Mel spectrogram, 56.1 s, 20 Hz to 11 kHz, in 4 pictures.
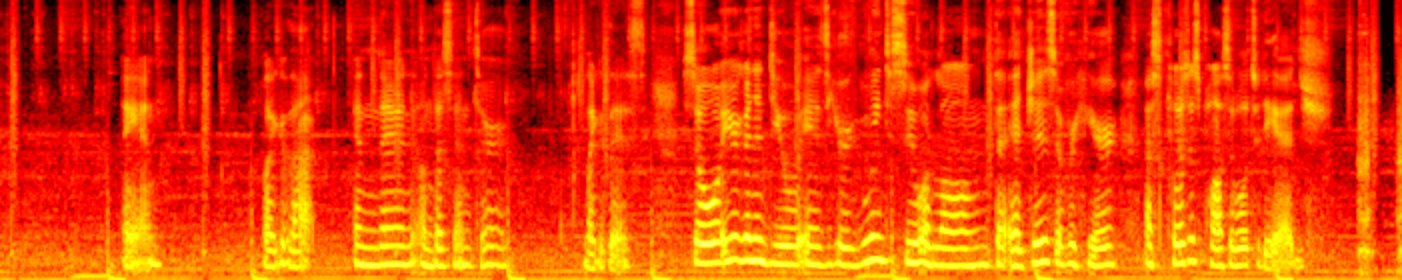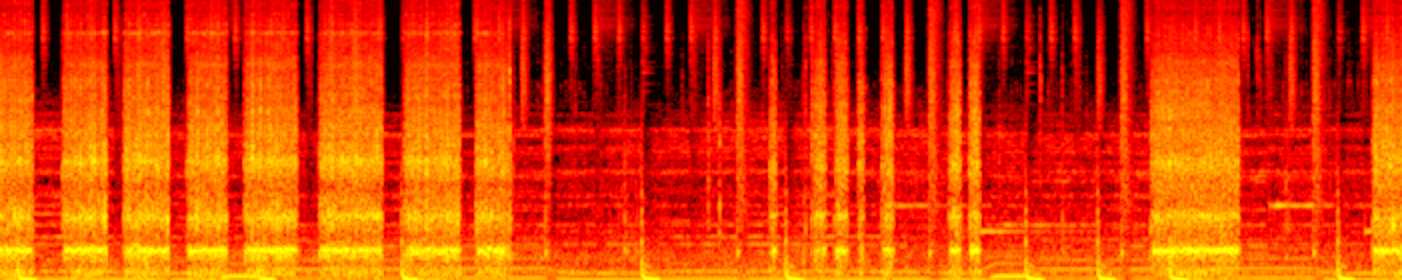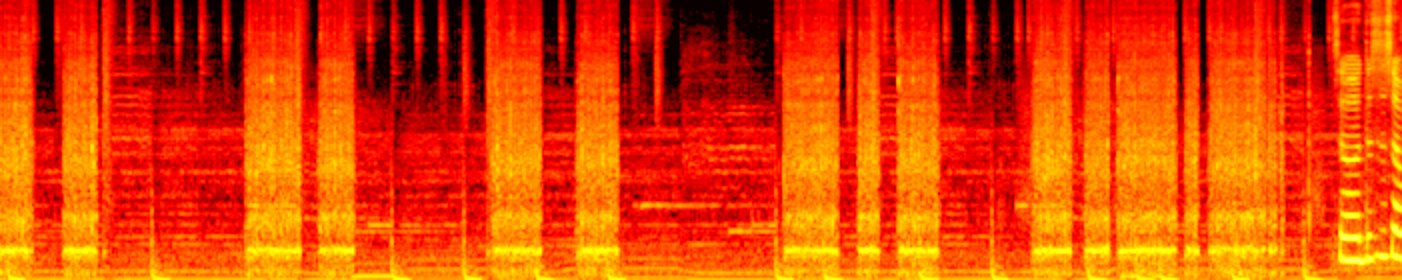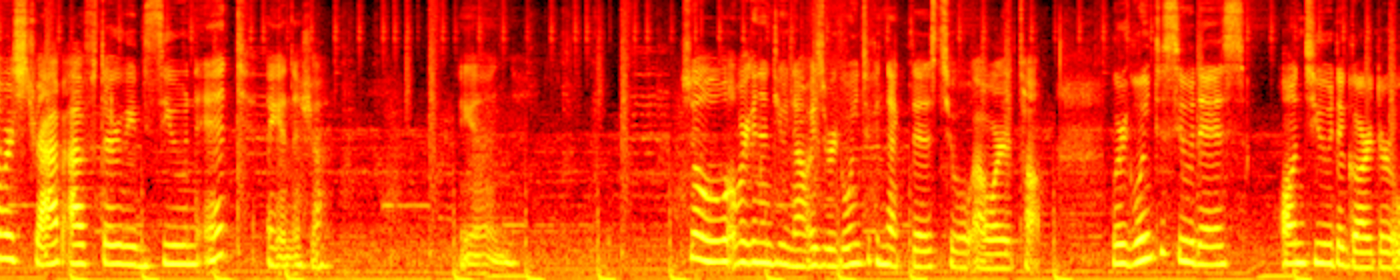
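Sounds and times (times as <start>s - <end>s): sewing machine stitching: 13.6s - 19.2s, 21.7s - 23.8s, 25.5s - 26.5s, 27.7s - 29.2s, 30.5s - 31.6s, 32.9s - 34.3s, 35.8s - 37.4s, 38.4s - 40.9s.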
